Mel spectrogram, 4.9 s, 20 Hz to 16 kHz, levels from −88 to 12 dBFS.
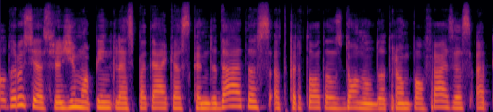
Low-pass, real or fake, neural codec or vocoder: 14.4 kHz; fake; codec, 44.1 kHz, 3.4 kbps, Pupu-Codec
